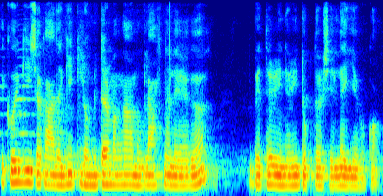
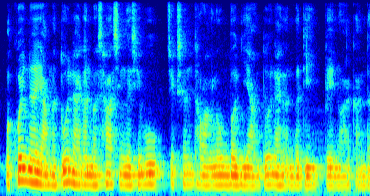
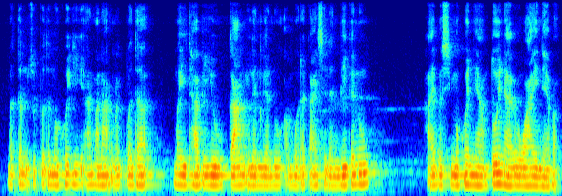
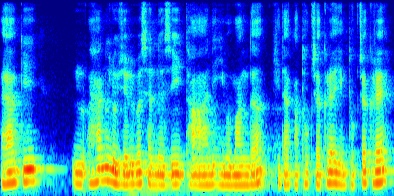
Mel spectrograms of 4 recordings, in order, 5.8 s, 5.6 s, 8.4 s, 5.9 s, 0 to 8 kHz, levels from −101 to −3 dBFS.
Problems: background sounds at intervals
